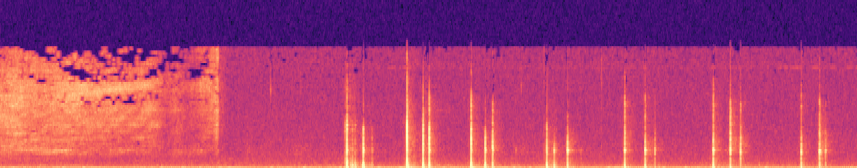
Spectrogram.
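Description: Fingertips and nails rub and trace along the surface of a solid painted wooden boomerang held upright. A bright, hissy scraping fills the first two seconds, then gives way to a scattered series of sharp, dry clicks and taps. A steady low hum sits underneath throughout.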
